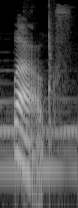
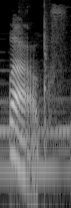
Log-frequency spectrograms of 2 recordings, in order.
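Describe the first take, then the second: First: It is said with an American vowel sound. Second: It is said with an American vowel sound.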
